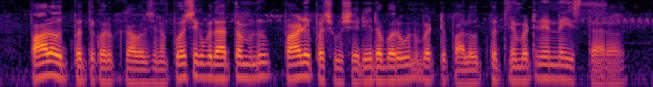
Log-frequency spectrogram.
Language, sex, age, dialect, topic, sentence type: Telugu, male, 25-30, Central/Coastal, agriculture, question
